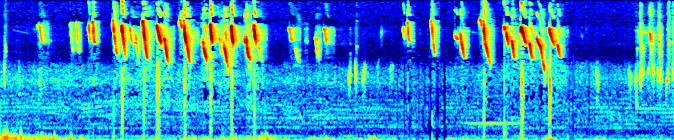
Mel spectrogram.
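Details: Saffron finch singing free, recorded live: low rumbling noise at the start, then a quick run of bright, high descending chirps, a short pause, and a second burst of similar chirps.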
